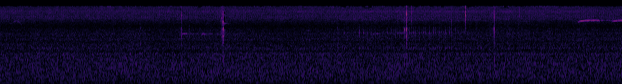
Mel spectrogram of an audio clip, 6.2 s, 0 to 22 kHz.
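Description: Freight train hauled by a 2ES4K DC electric locomotive approaching from a distance: a steady low rumble of wheels on rails and running gear. A few faint sharp clicks come about two, four and five seconds in.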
